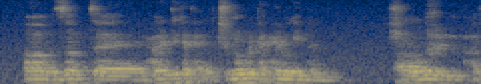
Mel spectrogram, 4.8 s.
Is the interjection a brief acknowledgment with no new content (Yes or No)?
Yes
